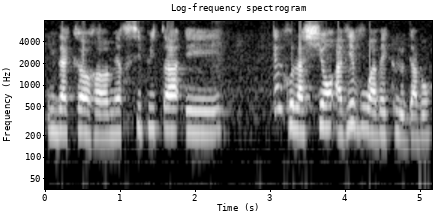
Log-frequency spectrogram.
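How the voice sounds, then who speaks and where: A woman's voice: a little high, fairly even intonation, measured pace, darkish tone, dull audio. A woman hosting a talk show, asking questions with frequent hesitant fillers. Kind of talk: interview questions.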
